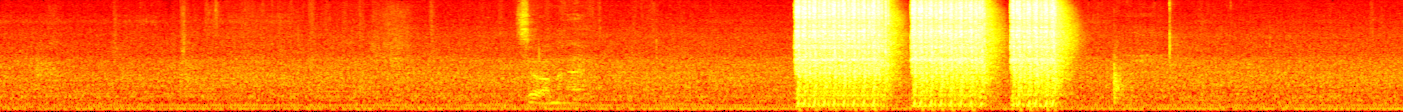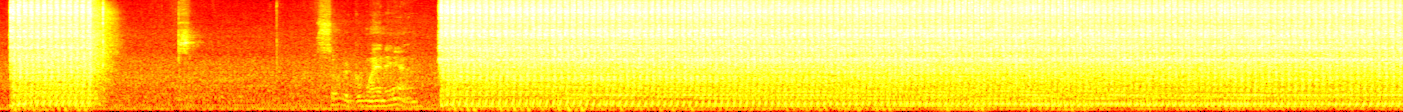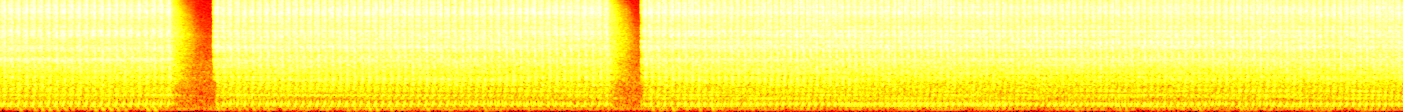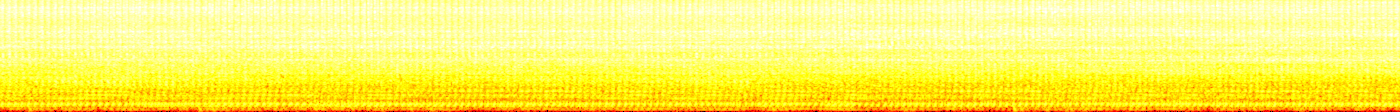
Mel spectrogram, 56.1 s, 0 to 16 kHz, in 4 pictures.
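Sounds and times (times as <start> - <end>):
air impact wrench hammering: 7.9 - 10.8, 14.1 - 15.2, 18.4 - 56.0.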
